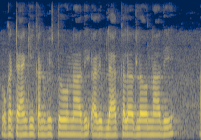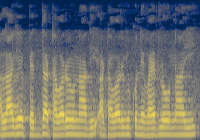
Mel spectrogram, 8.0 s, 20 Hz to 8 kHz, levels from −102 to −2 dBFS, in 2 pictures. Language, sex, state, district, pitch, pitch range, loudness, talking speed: Telugu, male, Telangana, Mahabubabad, 150 Hz, 145-155 Hz, -16 LUFS, 135 wpm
